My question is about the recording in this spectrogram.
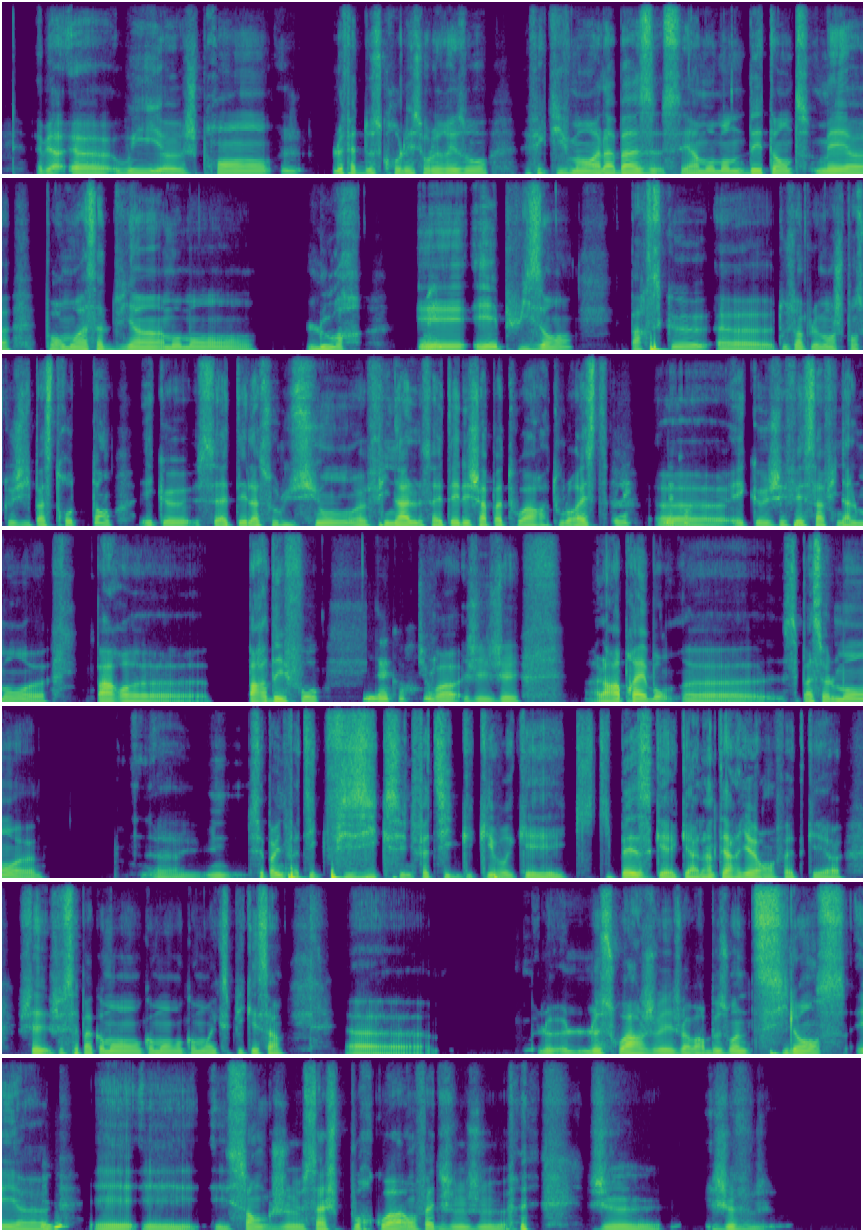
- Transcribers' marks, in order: stressed: "lourd"; tapping; sniff; teeth sucking; swallow; chuckle
- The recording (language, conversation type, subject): French, advice, Pourquoi je n’ai pas d’énergie pour regarder ou lire le soir ?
